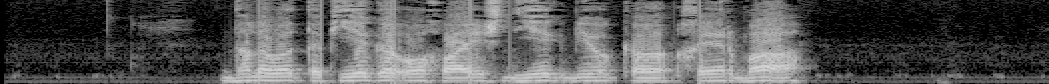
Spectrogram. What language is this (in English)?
Ormuri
